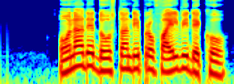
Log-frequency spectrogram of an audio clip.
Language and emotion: Punjabi, neutral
